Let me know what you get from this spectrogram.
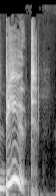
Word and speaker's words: Butte: Hey, Luke, I'm sorry I said it wrong. It's Butte.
